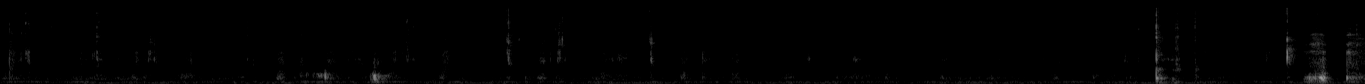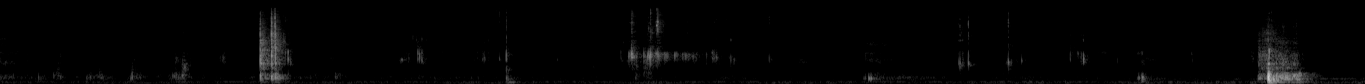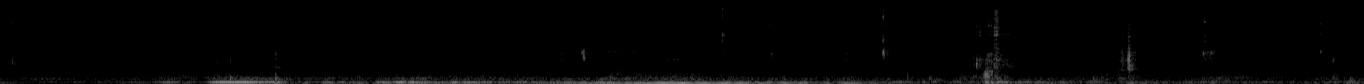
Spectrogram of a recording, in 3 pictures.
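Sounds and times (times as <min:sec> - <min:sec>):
chicken being chewed and crunched: 0:00.0 - 0:22.4.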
